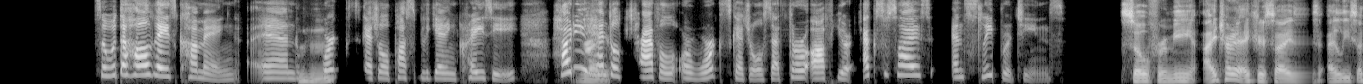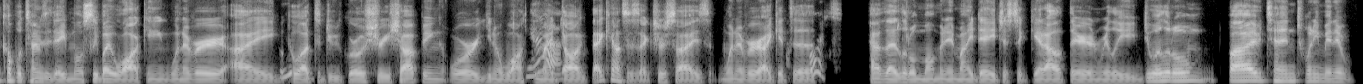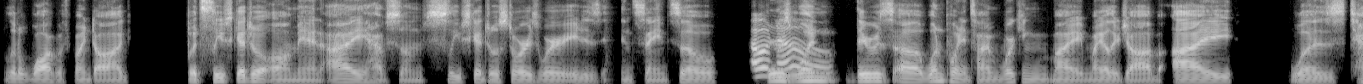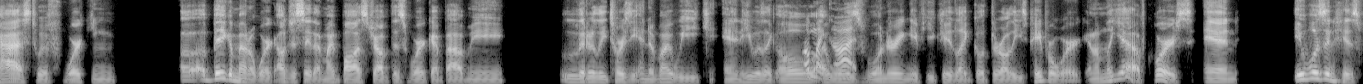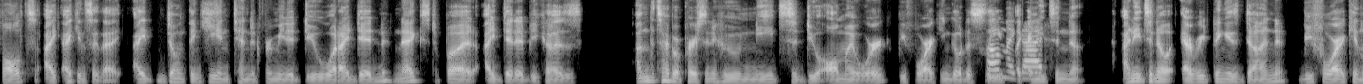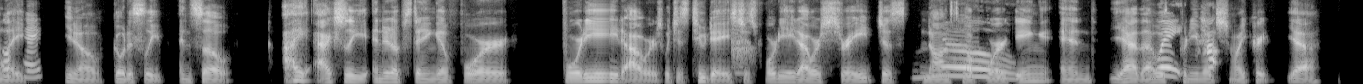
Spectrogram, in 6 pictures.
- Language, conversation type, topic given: English, unstructured, How can I keep my sleep and workouts on track while traveling?
- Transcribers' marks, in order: gasp; surprised: "No"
